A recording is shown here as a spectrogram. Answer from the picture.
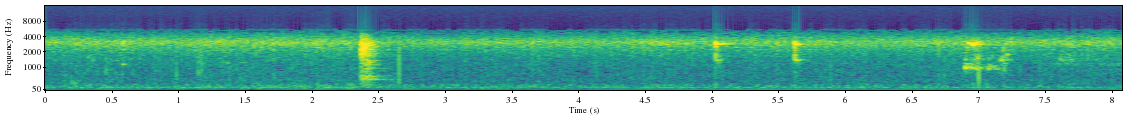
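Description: Steady hiss and low hum of an old film soundtrack, with a few sharp clicks: the loudest about two and a half seconds in, and three more in the second half.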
